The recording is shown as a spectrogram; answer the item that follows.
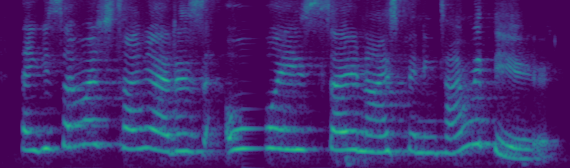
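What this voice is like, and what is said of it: Afrikaans-accented South African English. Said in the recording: “if you hear a little accent ... I'm Afrikaans speaking, so that's where the whole accent comes from”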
